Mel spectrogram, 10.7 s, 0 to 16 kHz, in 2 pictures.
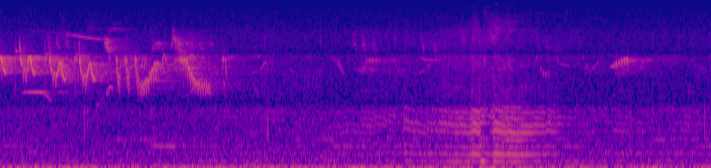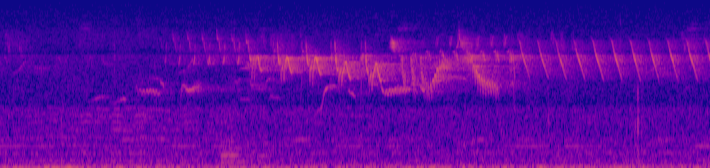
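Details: Young golden eagle calling at a nest watched by camera near a military training ground, 22 June 2024: thin, high, downward-slurred whining notes in rapid repeated series, fading midway then returning strongly, with a low humming sound briefly in the background.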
